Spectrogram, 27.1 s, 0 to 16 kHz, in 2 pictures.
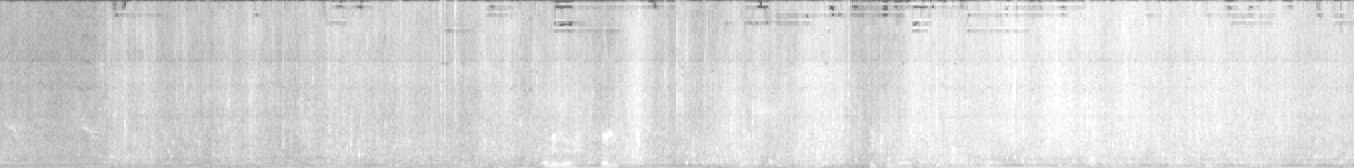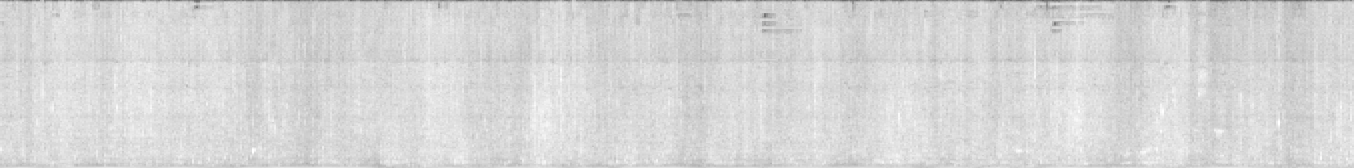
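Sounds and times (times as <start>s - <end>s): people wading through water: 0.0s - 27.0s
steady low hum: 0.0s - 27.0s.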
